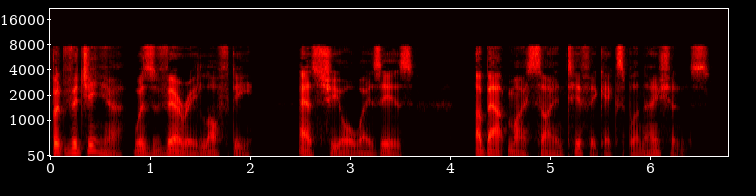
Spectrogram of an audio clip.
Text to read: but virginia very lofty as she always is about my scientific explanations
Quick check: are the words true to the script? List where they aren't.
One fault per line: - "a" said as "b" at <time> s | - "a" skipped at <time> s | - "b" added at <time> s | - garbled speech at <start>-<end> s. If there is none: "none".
- "was" added at 0.8 s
